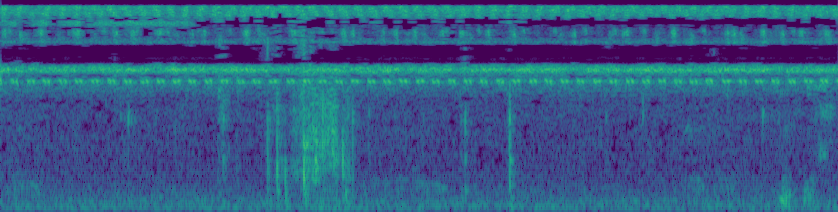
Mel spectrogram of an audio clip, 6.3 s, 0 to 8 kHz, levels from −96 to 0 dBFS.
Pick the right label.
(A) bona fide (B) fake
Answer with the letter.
B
